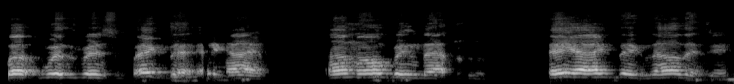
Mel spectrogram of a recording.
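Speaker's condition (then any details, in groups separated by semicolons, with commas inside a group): ALS, speech-generating device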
